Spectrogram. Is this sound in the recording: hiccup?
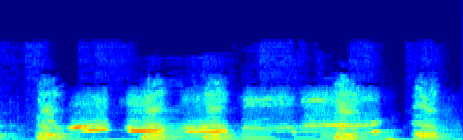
no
